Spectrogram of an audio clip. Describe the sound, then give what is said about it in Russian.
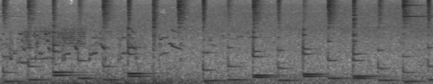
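Oars dip and splash in sea water at a steady rowing rhythm as a boat weighs anchor and sets off, over a constant wash of surf, with a light plucked melody playing alongside. “Снимаемся с якоря. Весла на воду.”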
